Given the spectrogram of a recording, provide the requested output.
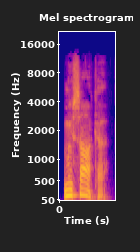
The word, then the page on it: moussaka: British English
